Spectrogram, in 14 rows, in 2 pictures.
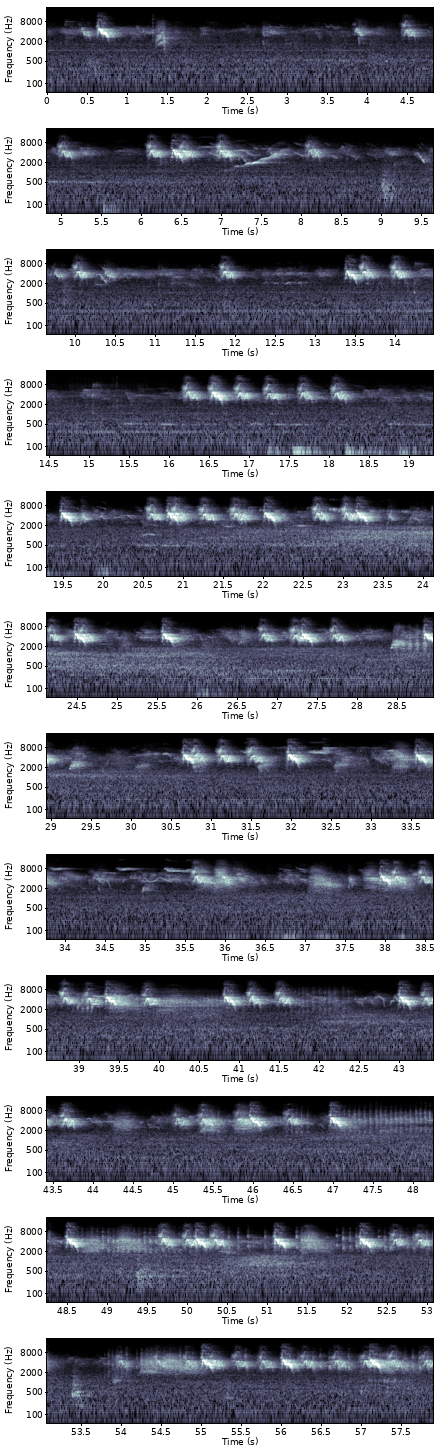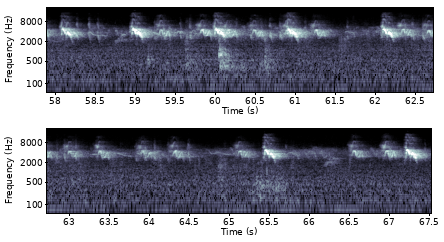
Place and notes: Carrer Tramuntana, Bellcaire d'Empordà, Girona, Espagne - Bellcaire d'Empordà, Girona, Espagne
Bellcaire d'Empordà, Girona, Espagne
Ambiance du matin
Prise de sons : JF CAVRO - ZOOM H6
